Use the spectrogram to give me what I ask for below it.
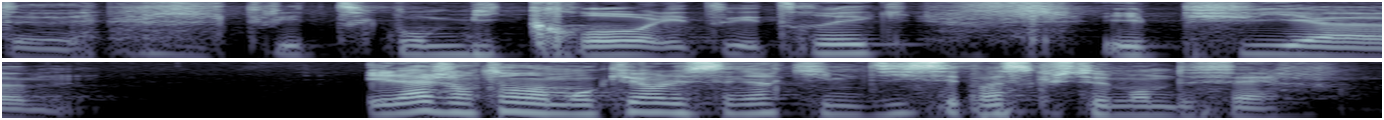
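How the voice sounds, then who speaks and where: Preacher guy, chatty, talks right to the crowd, gets loud and fired up sometimes. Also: a little high. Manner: conversational, addresses the congregation directly; rises to loud emphatic passages. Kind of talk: sermon with personal testimony.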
